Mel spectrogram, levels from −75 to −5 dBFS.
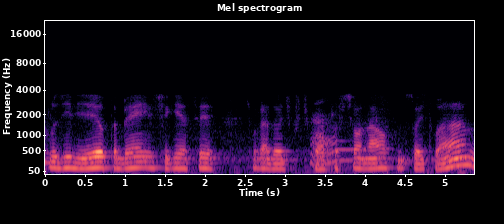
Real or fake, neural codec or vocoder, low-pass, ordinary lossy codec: real; none; 3.6 kHz; MP3, 24 kbps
